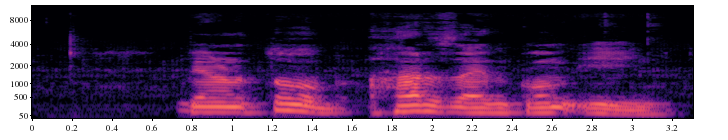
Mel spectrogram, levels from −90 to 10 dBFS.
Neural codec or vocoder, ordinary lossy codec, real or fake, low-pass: none; AAC, 48 kbps; real; 9.9 kHz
